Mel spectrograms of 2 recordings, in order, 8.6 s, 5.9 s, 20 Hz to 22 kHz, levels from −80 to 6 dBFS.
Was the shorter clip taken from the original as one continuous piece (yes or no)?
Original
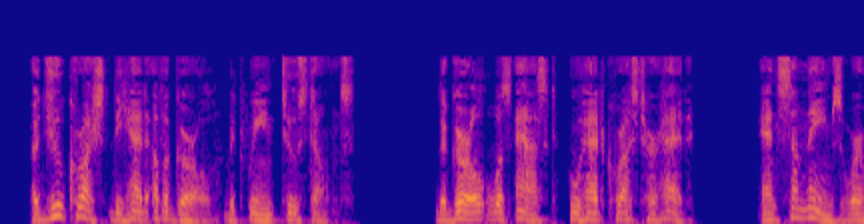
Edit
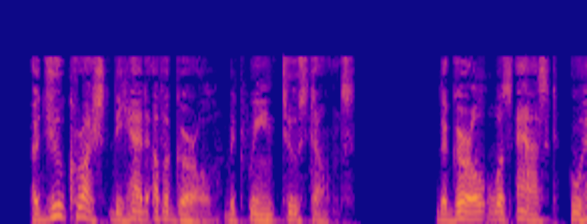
yes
